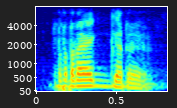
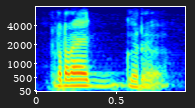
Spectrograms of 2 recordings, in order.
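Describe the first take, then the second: No difference in how they are said.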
